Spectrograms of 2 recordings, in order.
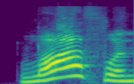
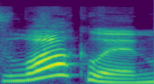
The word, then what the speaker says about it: O'Loughlin: It's so funny though that people pronounce our name, like my mum and I, O'Loughlin. Laughlin. There's no F anywhere. I know. It's Lachlan, like Sarah McLachlan.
